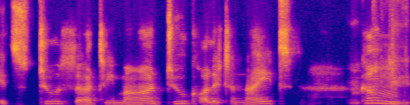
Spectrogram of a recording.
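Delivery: plain reading voice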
